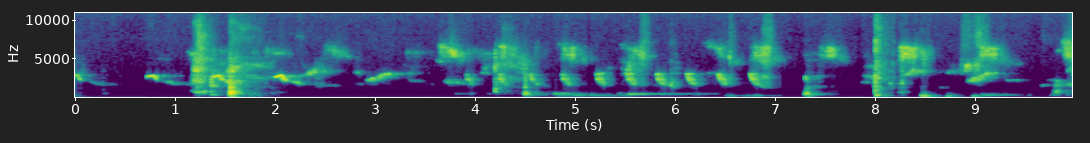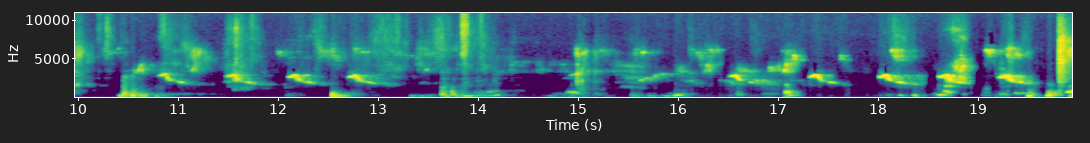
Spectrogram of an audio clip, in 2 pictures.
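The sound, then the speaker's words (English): Several birds chirp and sing continuously, with rapid runs of high, repeated tweets and trills, lively, broken by occasional sharp knocks or rustles. “Well, it's nice that the birds came in right on cue.”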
